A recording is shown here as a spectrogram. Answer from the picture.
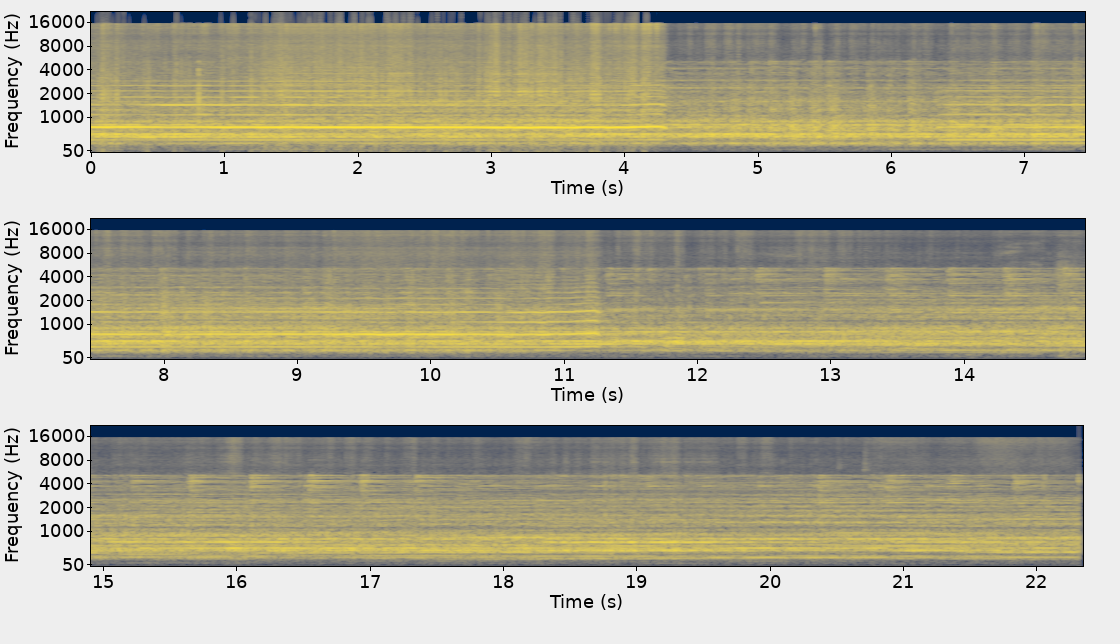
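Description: Background music from a historical drama's score: sustained held notes, loudest for the first four seconds, with the chord changing about four and eleven seconds in. From about twelve seconds a light steady pulse joins the held tones.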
